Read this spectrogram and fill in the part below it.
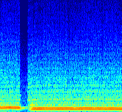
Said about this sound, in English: A steam whistle blows to signal the end of the workday.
